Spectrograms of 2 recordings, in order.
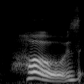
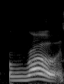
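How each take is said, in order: First: The word begins with an H sound. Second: The word begins with an R sound. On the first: The speaker calls it wrong. "You don't want to think hose" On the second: The speaker calls it right. "you want to think rose"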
